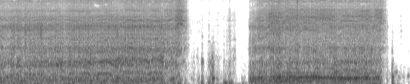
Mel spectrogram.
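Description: Corded electric drill boring pilot holes into a softwood batten: two runs, the first about two seconds and the second about a second and a half, with a short pause between.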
